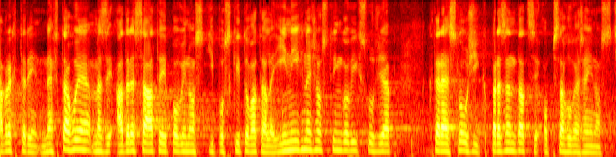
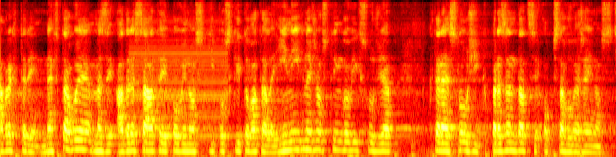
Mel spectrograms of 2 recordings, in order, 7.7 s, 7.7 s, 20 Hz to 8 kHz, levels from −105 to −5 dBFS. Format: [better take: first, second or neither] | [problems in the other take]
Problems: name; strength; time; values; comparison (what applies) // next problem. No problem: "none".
first | background sound (Telephone); 15 dB below the speech // room echo; dies away in 0.2 s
